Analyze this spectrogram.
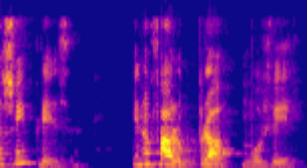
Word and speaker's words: promover: A sílaba forte é sei. Aqui, 10 dicas para promover o engajamento da sua empresa. Eu não falo promover, e sim promover.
